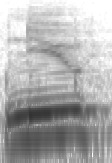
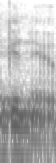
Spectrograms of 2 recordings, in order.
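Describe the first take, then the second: First: The word starts with an n sound, no g. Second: The word starts with a hard g sound. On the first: This is the usual way to say the animal's name. "you don't say the G" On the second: This is how the character wants to be called. "she pronounces the G in her name"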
